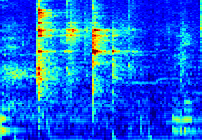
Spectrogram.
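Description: Clinks and clicks of glass and hard plastic as blender parts are fitted onto a glass blender jar: two sharp clinks about half a second and a second in, then a few lighter ticks.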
